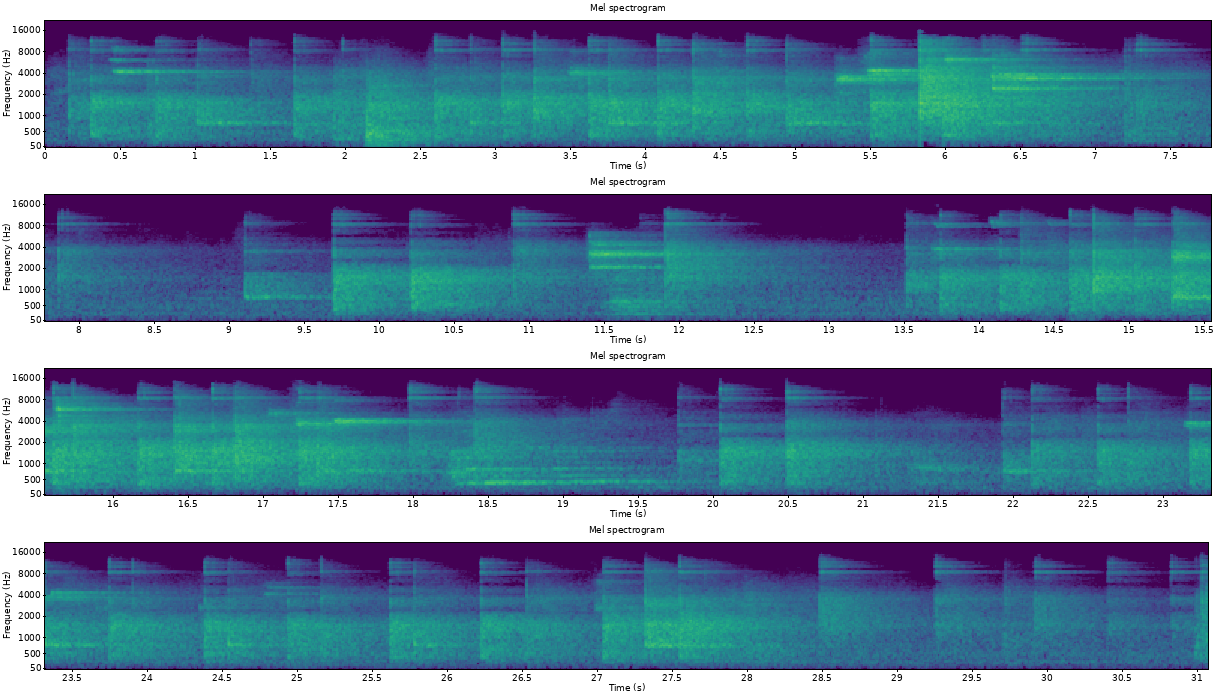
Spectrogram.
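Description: A table tennis ball being struck by rackets and bouncing on the table in several fast rallies: quick runs of sharp clicks, with short pauses between points.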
